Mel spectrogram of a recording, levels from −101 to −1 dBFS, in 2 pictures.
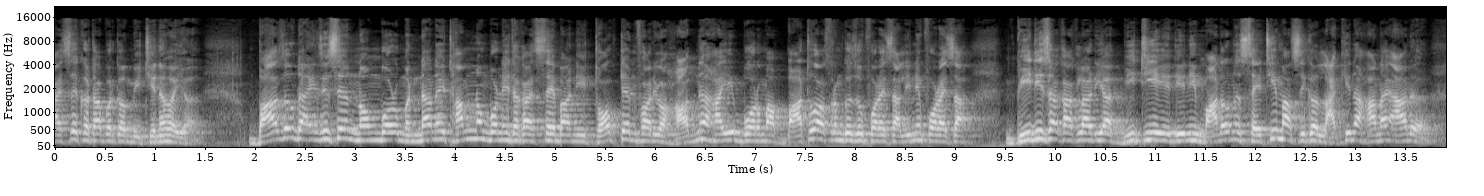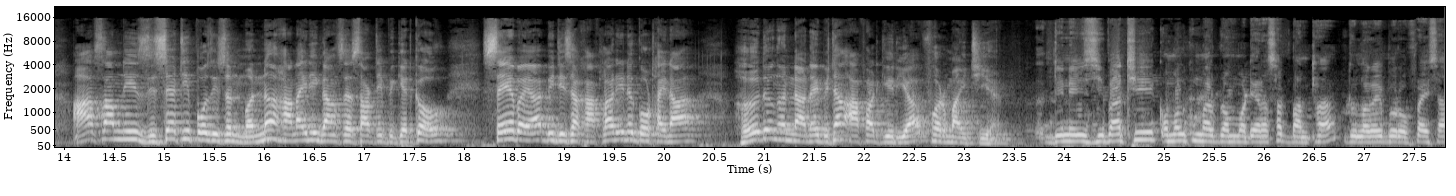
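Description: Drift correction steps at 5.75–6.32 s, 22.06–23.93 s and 26.24–27.52 s slow the audio by 6.1% and drop its pitch 109 cents before it snaps back, likely from a clock-matching playback rate jump.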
